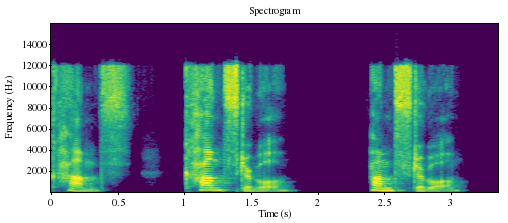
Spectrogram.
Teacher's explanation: that middle part is pronounced quickly like tur comfortable comfortable and the stress is on our first syllable · And the stress is on our first syllable, comfortable, comfortable.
